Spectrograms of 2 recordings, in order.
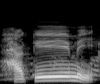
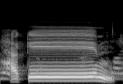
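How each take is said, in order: First: The word ends with a short i vowel. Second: The word ends on the consonant m. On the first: The reading continues without a stop. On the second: The reader stops at this word.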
